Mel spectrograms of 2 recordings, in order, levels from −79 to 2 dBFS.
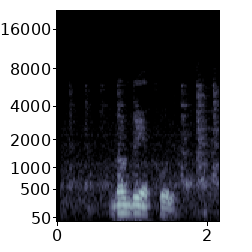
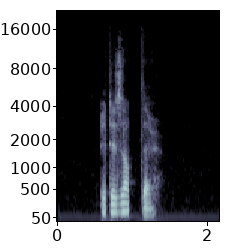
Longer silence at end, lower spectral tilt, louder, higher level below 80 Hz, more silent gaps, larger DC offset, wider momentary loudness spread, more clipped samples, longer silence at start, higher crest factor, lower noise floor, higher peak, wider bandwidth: second, 0 s vs 0.8 s; first, -7 dB/octave vs -5 dB/octave; second, -28 LUFS vs -20 LUFS; second, -68 dBFS vs -50 dBFS; neither; neither; first, 17 LU vs 10 LU; neither; about the same, 0.7 s vs 0.6 s; about the same, 18 dB vs 22 dB; second, -53 dBFS vs -62 dBFS; second, -12 dBFS vs -2 dBFS; second, 9 kHz vs 15 kHz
